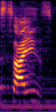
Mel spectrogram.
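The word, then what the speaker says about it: science: के पहले भी साइलेंट हो जाएगा तो सी साइलेंट रहता है जैसे साइंस एस सी तो यहां पर एस के बाद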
